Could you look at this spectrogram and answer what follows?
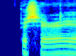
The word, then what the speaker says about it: Berseria: You'll be leading us in this next topic because you're currently playing, hopefully I say it correctly, Tales of Berseria? – Berseria, yeah.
